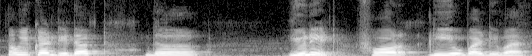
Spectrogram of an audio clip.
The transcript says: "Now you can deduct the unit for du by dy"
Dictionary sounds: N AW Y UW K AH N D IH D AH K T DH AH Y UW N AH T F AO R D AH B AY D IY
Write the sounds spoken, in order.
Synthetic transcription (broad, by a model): N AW Y UW K AH N D IH D AH K T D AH Y UW N AH T F AO R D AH B AY D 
